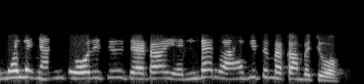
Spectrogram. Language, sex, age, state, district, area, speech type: Malayalam, female, 45-60, Kerala, Kottayam, urban, conversation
